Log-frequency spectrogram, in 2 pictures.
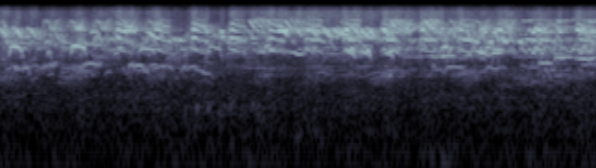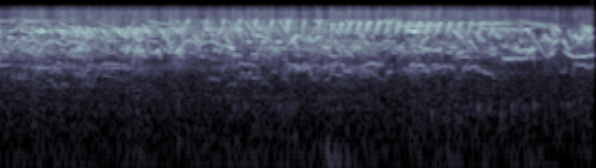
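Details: Wood duck (Aix sponsa), calls.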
